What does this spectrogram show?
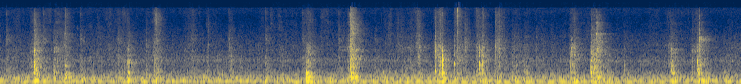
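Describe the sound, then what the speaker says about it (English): Soft shuffling and light slaps of tarot cards being laid out for a spread, with scattered sharp taps over quiet room hum. "I don't turn them over until I get all the cards out for the spread"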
